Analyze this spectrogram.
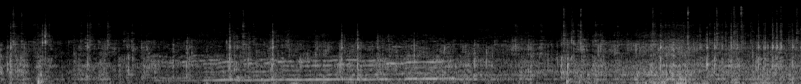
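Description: Lectric XP e-bike's hub motor whining, its pitch rising slowly for about three seconds as the bike speeds up, then fading. Rattles and knocks run throughout.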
